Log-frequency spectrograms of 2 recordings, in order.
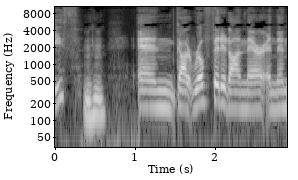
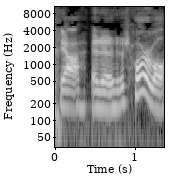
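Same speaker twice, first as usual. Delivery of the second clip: muffled speech, as with something in the mouth. Agreeing with another speaker while wearing a mouth guard: talking with a mouth guard in. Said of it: "you sound like Owl in Winnie the Pooh".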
